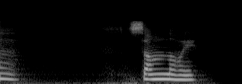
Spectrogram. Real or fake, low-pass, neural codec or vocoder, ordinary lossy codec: fake; none; codec, 16 kHz, about 1 kbps, DyCAST, with the encoder's durations; none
